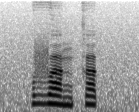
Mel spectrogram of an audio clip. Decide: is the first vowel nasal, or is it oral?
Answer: oral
